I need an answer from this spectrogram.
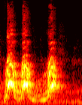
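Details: Young female dog in attack training barks three times, two quick rising-falling barks then a third after a brief pause, each with a wavering tonal quality.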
